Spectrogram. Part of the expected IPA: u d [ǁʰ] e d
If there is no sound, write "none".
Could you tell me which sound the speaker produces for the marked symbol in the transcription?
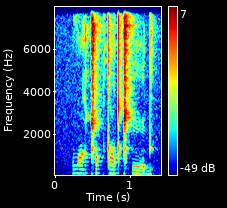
ǁʰ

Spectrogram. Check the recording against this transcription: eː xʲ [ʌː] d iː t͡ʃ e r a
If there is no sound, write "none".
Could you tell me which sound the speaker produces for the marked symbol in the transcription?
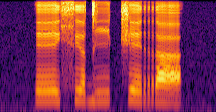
ʌ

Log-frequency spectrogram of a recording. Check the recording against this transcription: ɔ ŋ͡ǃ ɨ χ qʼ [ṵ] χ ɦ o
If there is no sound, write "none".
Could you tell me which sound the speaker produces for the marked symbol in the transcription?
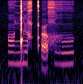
ṵ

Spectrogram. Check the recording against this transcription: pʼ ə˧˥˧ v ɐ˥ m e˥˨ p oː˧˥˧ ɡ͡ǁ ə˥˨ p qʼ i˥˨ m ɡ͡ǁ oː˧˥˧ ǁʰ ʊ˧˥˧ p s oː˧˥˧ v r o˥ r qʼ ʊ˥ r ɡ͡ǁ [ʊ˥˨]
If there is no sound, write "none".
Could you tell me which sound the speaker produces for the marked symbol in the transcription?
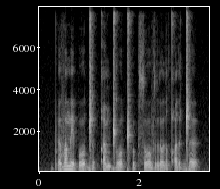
ə˥˨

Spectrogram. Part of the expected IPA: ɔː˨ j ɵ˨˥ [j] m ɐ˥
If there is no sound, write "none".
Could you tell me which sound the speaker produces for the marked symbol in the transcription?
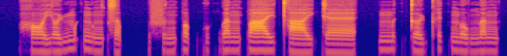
ɥ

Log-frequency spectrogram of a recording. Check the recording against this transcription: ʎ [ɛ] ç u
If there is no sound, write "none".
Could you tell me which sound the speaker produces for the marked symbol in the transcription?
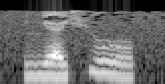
ɛ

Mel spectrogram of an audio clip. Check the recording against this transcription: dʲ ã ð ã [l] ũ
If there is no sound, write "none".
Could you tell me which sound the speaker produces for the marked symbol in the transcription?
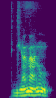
l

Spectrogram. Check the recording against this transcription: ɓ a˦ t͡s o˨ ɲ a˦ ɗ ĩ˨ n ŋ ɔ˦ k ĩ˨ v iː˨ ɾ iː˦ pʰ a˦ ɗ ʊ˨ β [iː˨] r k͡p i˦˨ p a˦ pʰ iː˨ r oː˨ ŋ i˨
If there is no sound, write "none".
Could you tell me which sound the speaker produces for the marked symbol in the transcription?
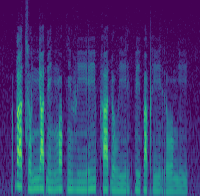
iː˨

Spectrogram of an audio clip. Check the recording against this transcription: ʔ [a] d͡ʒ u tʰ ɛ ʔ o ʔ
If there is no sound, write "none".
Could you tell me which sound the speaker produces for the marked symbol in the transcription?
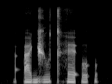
a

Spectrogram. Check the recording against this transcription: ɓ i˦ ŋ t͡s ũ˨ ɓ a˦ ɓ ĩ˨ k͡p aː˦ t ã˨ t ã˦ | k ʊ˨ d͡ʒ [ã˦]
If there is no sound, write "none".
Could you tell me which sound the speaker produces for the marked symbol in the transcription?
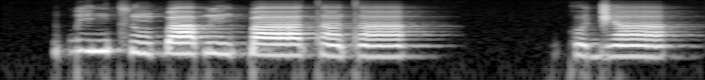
ã˨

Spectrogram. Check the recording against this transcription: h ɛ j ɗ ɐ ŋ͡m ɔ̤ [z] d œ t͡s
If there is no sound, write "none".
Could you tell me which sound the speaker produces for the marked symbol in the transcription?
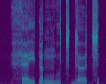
t͡s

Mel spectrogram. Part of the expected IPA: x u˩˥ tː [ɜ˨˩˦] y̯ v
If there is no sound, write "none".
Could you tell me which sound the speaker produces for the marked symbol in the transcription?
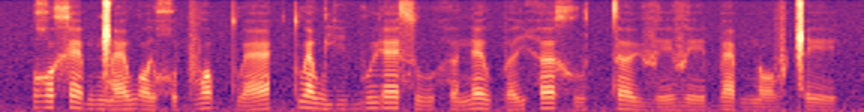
ɜ˥˨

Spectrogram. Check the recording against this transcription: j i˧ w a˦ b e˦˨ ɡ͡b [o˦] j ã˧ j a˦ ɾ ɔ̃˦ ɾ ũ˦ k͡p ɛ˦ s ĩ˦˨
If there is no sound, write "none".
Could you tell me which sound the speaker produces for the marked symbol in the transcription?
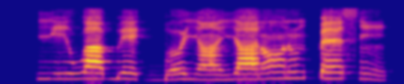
o˨˦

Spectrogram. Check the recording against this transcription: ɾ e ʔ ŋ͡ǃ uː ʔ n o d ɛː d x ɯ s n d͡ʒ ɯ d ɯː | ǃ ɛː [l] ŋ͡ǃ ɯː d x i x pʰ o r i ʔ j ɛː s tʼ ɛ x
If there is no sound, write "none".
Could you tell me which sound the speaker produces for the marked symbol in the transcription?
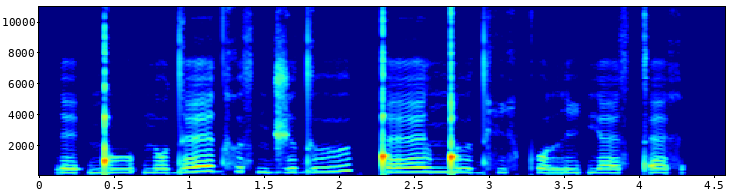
l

